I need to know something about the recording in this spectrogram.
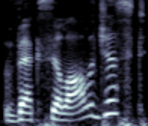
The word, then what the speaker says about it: vexillologist: one the first question i i tried to pronounce this correctly a vexillologist is that correct that is correct yes that's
